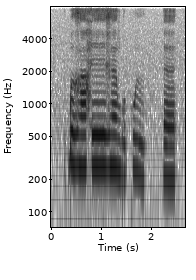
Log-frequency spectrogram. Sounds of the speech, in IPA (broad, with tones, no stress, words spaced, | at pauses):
ɓə˦ɣã˦heː˦ɣɛ̃˦ ɡʷə˧kʷɨ˦˨ | ɛ˨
